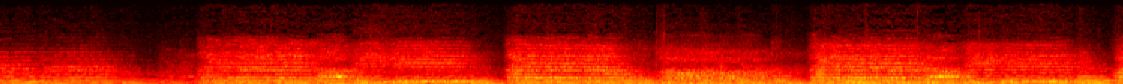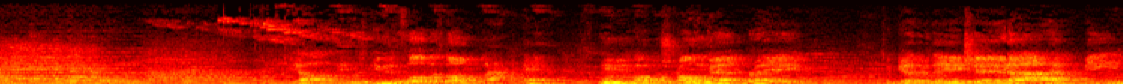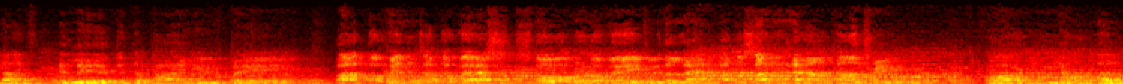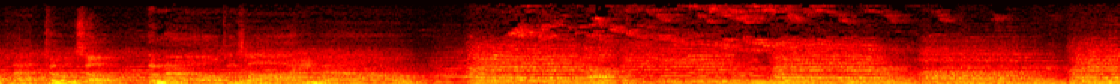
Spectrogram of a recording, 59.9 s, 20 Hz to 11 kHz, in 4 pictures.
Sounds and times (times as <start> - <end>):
Orchestra: 0.0 - 59.8
Choir: 2.4 - 26.0, 26.6 - 59.8.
